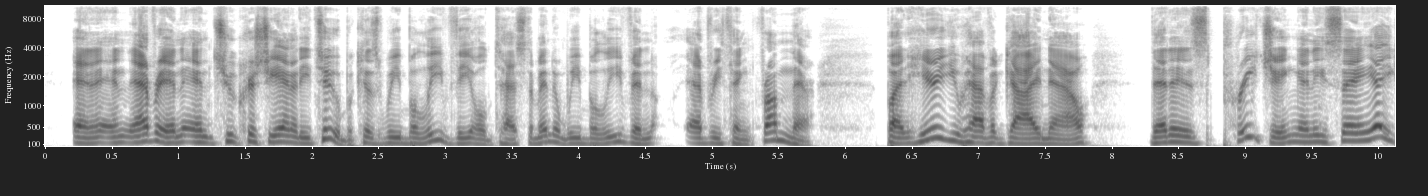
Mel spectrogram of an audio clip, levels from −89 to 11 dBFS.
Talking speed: 215 wpm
